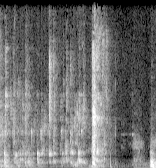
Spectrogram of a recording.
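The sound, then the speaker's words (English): Steady rush of running water, like a tap or small waterfall, swelling and splashing unevenly, cutting out briefly near the end before gushing back in. “I thought there was a waterfall, but I think that's... Is that maybe on your end?”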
